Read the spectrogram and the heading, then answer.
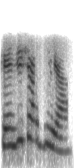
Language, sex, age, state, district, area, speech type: Sindhi, female, 45-60, Gujarat, Surat, urban, conversation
